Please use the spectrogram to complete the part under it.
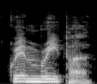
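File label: "grim reaper", British English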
